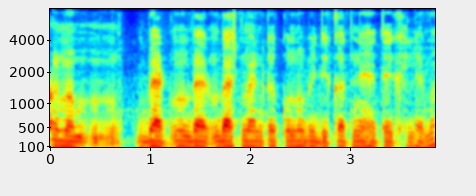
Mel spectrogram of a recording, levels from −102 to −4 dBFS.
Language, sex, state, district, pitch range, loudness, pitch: Maithili, male, Bihar, Supaul, 100-110 Hz, -19 LUFS, 105 Hz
